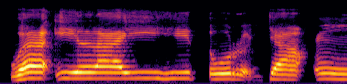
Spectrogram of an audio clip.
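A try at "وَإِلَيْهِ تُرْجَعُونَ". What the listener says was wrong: Tur, jangan terhenti jangan turja'un. Itu seperti sakta. Turja'un.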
